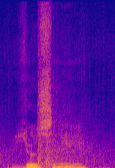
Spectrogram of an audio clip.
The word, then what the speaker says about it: Yuzhny: The town of, I might butcher this, Yuzhny. I think that's how you pronounce that. The H is silent, I believe.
